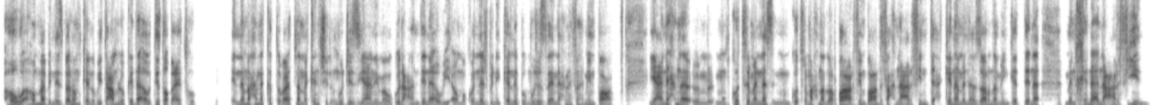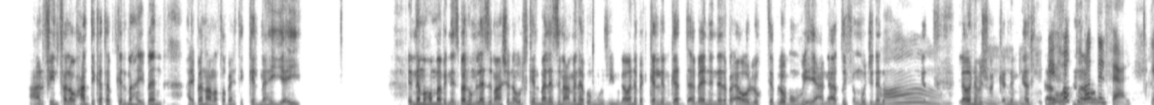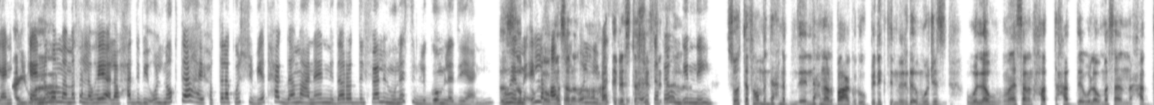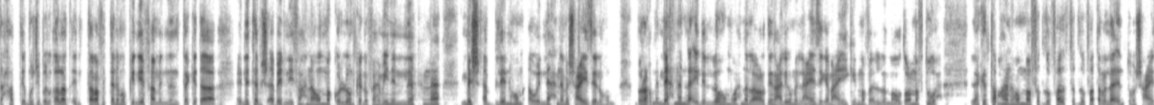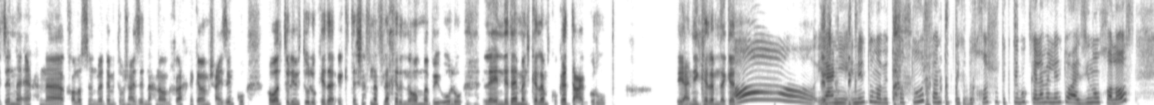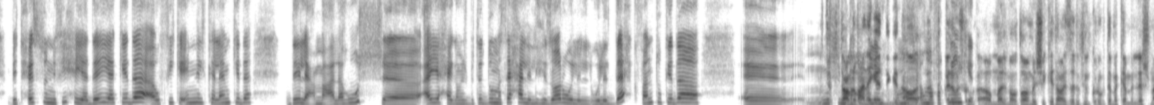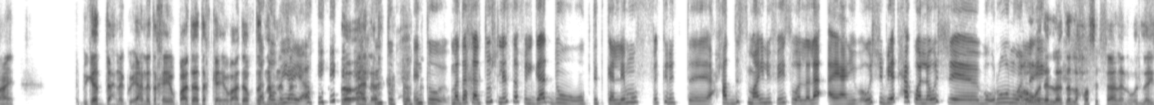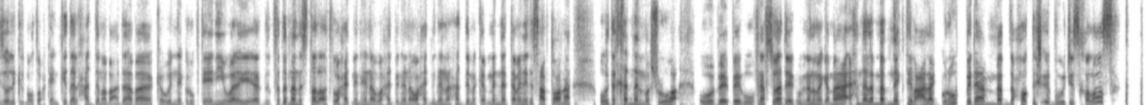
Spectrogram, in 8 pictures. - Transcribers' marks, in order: tapping; in English: "الإيموجيز"; in English: "بإيموجيز"; in English: "بإيموجي"; in English: "إيموجي"; tsk; in English: "جروب"; in English: "إيموجيز"; in English: "إيموجي"; in English: "الجروب"; laugh; in English: "الجروب"; laugh; in English: "smiley face"; in English: "جروب"; in English: "الجروب"; in English: "إيموجيز"; chuckle
- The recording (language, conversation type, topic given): Arabic, podcast, إزاي بتوضح نبرة قصدك في الرسائل؟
